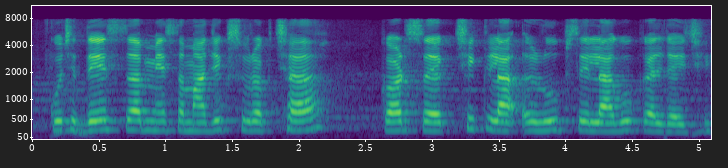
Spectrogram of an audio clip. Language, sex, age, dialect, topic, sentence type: Magahi, female, 25-30, Western, banking, statement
